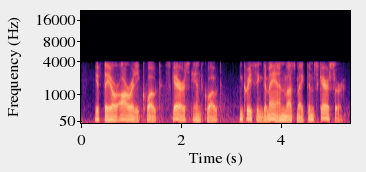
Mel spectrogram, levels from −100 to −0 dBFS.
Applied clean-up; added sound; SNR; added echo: neural separator model SepFormer DNS4.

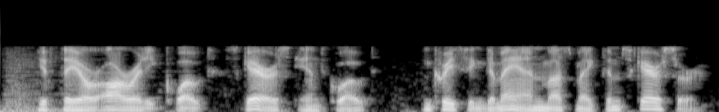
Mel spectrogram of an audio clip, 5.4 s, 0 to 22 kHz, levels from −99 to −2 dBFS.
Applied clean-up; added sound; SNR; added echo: classical method Wiener filter.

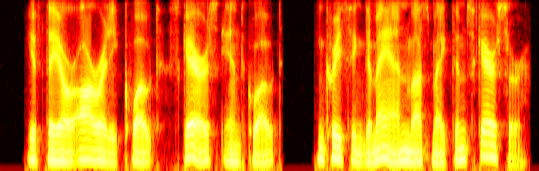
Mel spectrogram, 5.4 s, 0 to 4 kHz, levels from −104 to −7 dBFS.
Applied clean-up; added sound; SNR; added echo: none; none; none; none.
